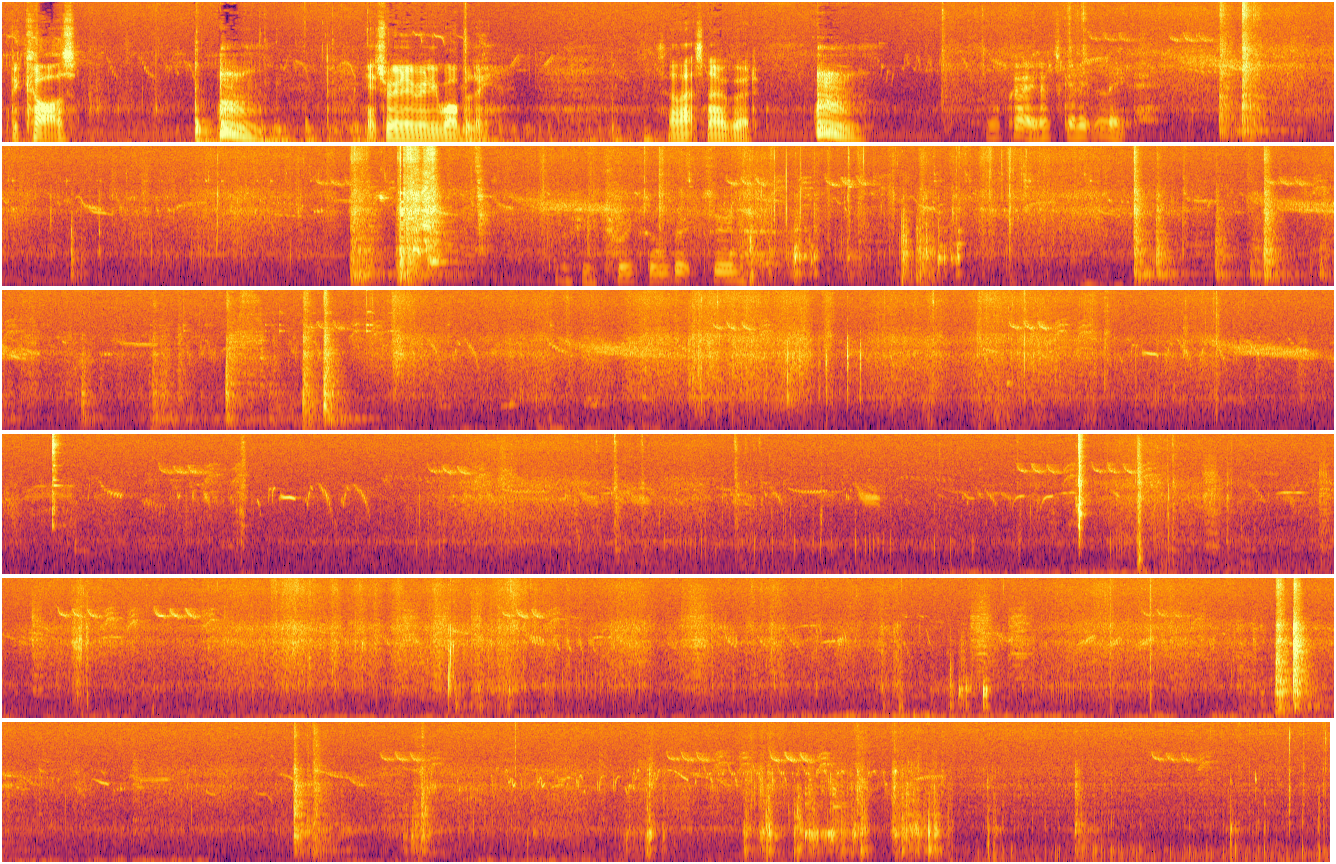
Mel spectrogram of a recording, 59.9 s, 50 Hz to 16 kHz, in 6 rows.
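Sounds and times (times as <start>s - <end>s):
kindling cracking in stove: 0.0s - 6.5s
birds singing: 0.0s - 26.1s, 27.2s - 59.9s.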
